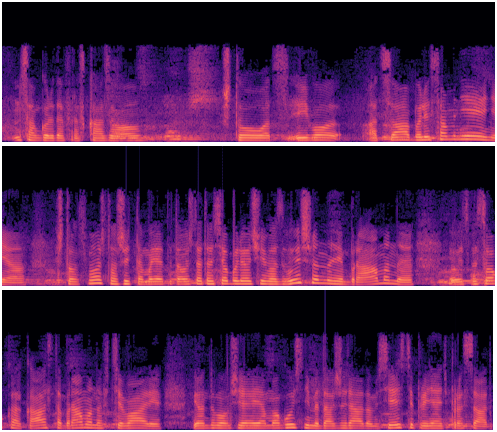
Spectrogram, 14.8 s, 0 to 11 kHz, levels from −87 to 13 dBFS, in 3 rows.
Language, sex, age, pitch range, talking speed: Russian, female, 20-39, 185-215 Hz, 185 wpm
